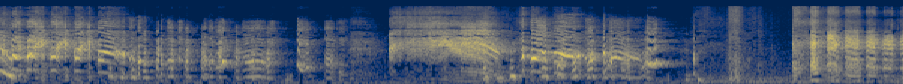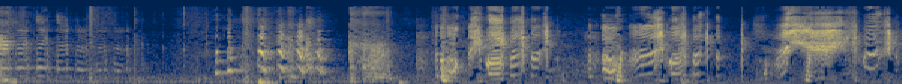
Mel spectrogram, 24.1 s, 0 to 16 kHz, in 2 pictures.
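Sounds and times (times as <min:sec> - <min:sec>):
baby laughing: 0:00.0 - 0:04.6, 0:05.2 - 0:09.0, 0:10.6 - 0:13.9, 0:17.1 - 0:24.0
man laughing: 0:12.0 - 0:13.9.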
